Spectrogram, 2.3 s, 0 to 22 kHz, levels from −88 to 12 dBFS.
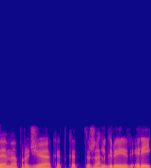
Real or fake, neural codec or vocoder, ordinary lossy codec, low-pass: real; none; Opus, 32 kbps; 5.4 kHz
